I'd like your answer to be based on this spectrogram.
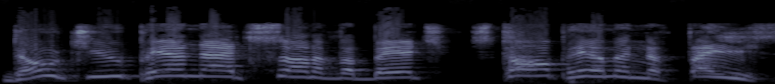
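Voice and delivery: acted, high, screaming delivery. Retelling what he screamed at Dale at ringside, imitating someone screaming. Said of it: "he screams at Dale".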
